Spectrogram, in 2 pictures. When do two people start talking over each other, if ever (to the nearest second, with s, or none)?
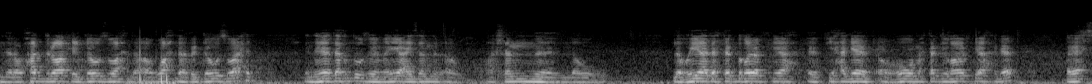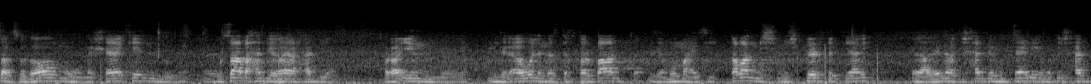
none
